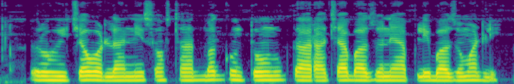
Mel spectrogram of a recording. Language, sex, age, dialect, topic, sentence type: Marathi, male, 18-24, Standard Marathi, banking, statement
